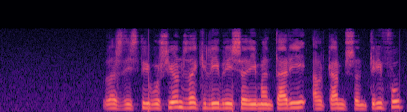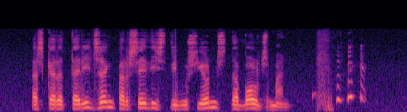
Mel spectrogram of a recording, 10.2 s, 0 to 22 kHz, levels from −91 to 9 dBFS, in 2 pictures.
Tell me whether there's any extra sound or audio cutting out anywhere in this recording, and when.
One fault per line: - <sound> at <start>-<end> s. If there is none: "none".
- laugh at 9.0-9.7 s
